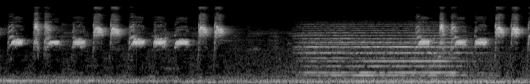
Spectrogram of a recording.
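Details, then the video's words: Sooty-headed bulbul singing vigorously: rapid chains of crisp, bouncy chirps, broken midway by a steady, ringing, buzzy tone before the chirping resumes. "Suara Cucak Ranting Gacor Volume Keras"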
